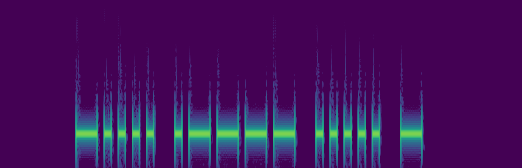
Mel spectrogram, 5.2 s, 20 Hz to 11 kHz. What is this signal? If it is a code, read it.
Morse code, heard as a keyed tone, about 17 wpm, 700 Hz. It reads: 615T
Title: Four Challenging Letter-Number Combinations 17wpm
